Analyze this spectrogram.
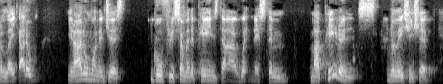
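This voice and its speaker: Fairly high in pitch, a man speaks with fairly even intonation in a very clean recording with a silent background. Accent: Scottish. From Scotland. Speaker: life coach and coaching company owner. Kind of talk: interview, personal life story. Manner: conversational with frequent fillers.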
